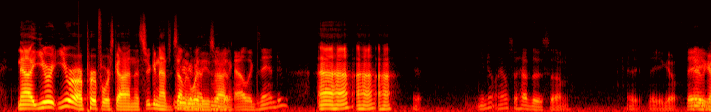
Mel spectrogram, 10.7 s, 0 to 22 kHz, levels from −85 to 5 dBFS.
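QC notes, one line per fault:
1.19–9.22 s, clock drift buffer slips: likely two devices on mismatched clocks, off by around 1000 ppm, so the shared buffer periodically drops or repeats a block of roughly 150 samples. Each slip breaks the waveform, giving about four regular clicks, one every 2.67 s.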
